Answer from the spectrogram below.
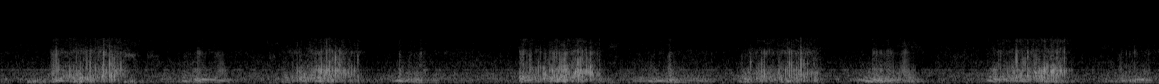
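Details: Baby snoring, very quiet: steady rattling breaths in and out with a low fluttering quality, about 13 breath cycles a minute.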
